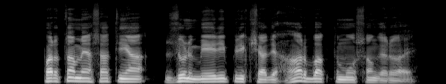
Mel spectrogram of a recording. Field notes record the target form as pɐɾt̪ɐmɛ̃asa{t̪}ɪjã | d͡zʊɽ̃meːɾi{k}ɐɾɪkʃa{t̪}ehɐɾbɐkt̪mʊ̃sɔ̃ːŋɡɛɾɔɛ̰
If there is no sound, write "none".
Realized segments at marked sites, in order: t̪, p, d̪

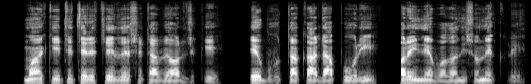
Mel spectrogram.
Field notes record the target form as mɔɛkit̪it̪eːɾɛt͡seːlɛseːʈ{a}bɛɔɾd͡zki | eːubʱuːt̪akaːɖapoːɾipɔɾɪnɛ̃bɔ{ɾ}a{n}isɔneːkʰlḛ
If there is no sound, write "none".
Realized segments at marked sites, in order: a, l, n

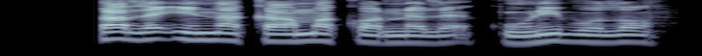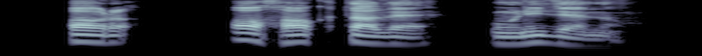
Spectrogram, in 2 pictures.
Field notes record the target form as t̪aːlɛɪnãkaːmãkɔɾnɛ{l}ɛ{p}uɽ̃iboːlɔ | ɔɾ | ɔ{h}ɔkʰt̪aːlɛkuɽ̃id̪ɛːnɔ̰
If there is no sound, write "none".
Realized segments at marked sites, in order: l, k, h

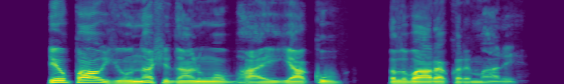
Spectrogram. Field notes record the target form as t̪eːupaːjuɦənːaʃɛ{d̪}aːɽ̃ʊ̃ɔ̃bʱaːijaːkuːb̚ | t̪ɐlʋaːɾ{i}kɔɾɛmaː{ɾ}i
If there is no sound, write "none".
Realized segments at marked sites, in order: d̪, a, ɾ

